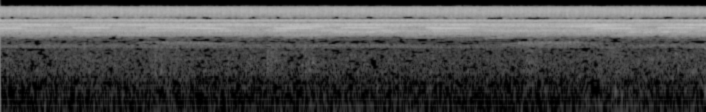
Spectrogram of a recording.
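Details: Dense nocturnal insect chorus in rainforest near Corcovado National Park on Costa Rica's Osa Peninsula, a steady high-pitched wall of buzzing and trilling with several sustained bands, even in loudness throughout, no other clear sounds.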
